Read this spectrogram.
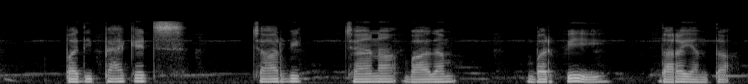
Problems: constant background noise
